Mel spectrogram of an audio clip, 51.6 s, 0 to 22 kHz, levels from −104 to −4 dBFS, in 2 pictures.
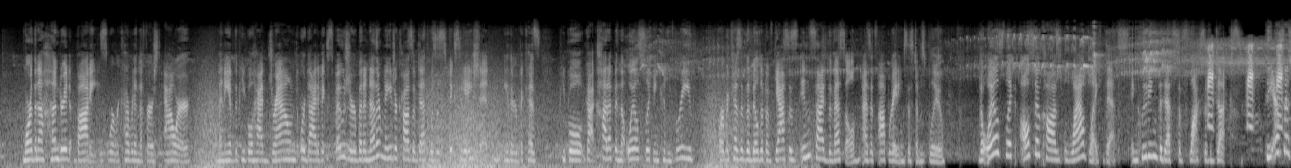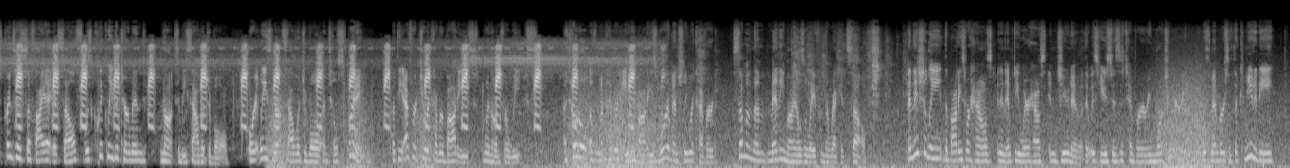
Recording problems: garbled, watery; slightly; nothing above 11 kHz
animal sounds; very loud; throughout; 4 dB above the speech
wind noise on the microphone; occasional gusts; until 16 s and from 31 s on; 10 dB below the speech

